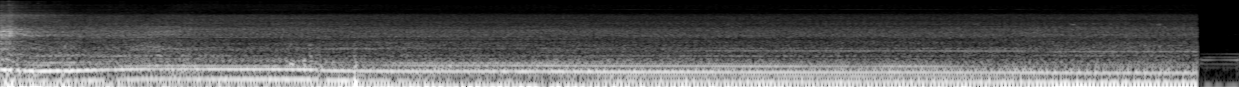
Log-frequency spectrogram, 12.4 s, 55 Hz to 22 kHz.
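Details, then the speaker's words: Infiniti G35 sedan VQ engine (G35/350Z): long crank, low droning idle that wavers and shifts pitch instead of settling; rough idle. "your car is not starting if if your car takes forever to crank there's no idling make sure to finish watching this video it is an easy simple fix for your VQ"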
